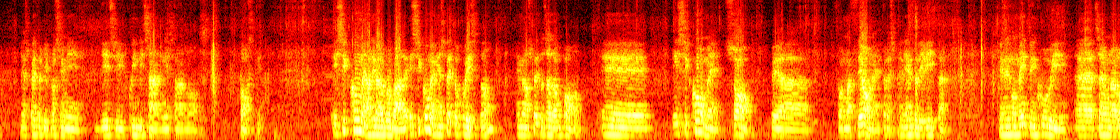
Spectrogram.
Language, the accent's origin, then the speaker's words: Italian; Trentino-Alto Adige, Italy; Perché sono trentino e serviva qualcuno del luogo.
